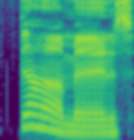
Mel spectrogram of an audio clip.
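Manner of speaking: mock flat, lifeless voice. Retelling a friend's phone call after finishing a book: imitating Jake sounding lifeless. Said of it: "he sounded like a dead fucking dog".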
